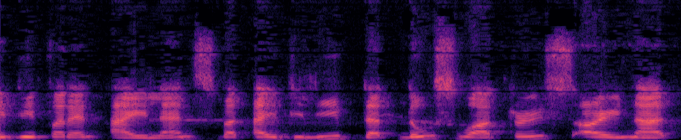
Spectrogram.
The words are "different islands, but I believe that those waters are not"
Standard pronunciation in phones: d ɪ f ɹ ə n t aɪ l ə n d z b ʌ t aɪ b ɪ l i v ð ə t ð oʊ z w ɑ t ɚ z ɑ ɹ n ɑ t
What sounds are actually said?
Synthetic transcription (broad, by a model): d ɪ f ɹ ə n t aɪ l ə n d s b ʌ t aɪ b ɪ l i v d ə t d oʊ s w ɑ t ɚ s ɑ ɹ n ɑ t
